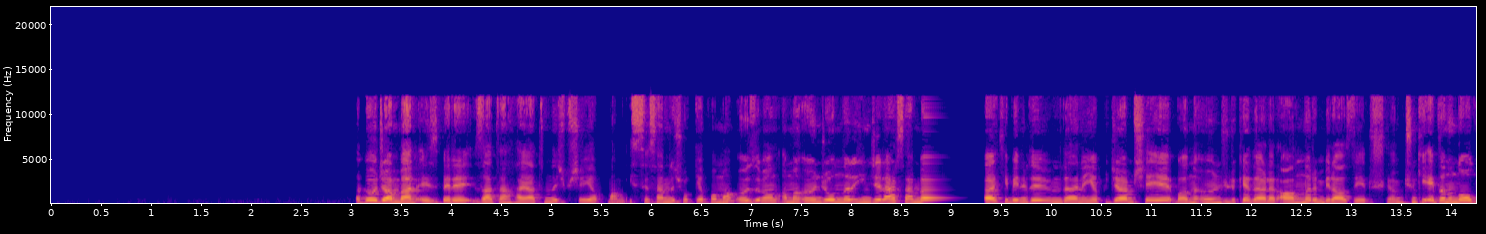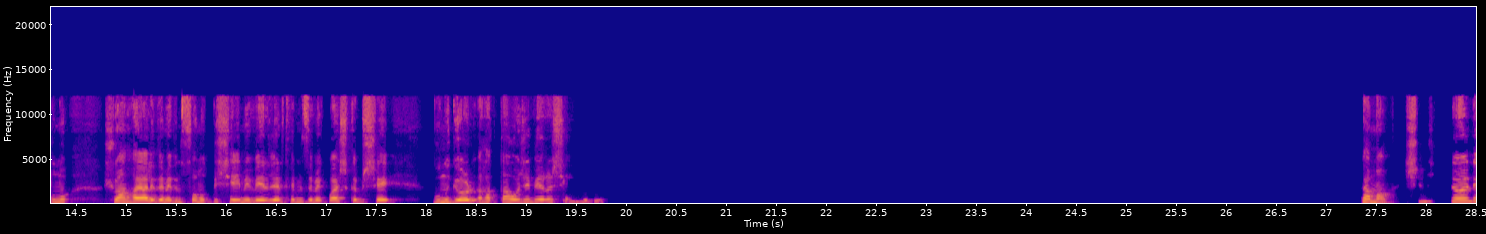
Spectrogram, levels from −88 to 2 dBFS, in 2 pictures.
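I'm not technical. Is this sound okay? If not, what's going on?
No. This is a speech recording of a call whose audio stalls, jumps and changes speed in a few places.

From 8.73 to 9.36 s there is a call audio freeze: the sound stops for about 0.6 s, the last bit trails off, and about a quarter second is silent. Again from 23.38 to 23.71 s it pauses for about 0.3 s, nearly all of it silence. The likely cause is delayed network data leaving the phone nothing to play, so it waits. Nothing is lost; the speech resumes where it stopped.

At 9.74 s there is a skip ahead: roughly a fifth of a second of speech is simply missing, and the sound jumps forward with almost no gap. That piece was dropped, either on the way or by the receiver, while later speech was already waiting.

From 9.85 to 12.41 s there is a jitter buffer slow-down. Speech plays at about 91% speed, with the same pitch but stretched, drawn-out sounds. 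The receiver was repeating tiny slices of sound to rebuild its reserve, adding about a quarter second overall.

Three jitter buffer speed-ups follow. From 13.52 to 14.35 s the speech runs at about 126%, from 14.76 to 18.31 s at about 111%, and from 26.33 to 28.17 s at about 117%. In each stretch it sounds hurried at an unchanged pitch, because the receiver trimmed small slices to cut an accumulated delay.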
